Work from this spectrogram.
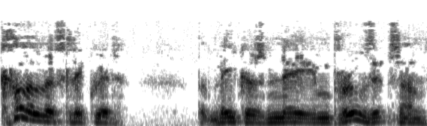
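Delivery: ordinary delivery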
